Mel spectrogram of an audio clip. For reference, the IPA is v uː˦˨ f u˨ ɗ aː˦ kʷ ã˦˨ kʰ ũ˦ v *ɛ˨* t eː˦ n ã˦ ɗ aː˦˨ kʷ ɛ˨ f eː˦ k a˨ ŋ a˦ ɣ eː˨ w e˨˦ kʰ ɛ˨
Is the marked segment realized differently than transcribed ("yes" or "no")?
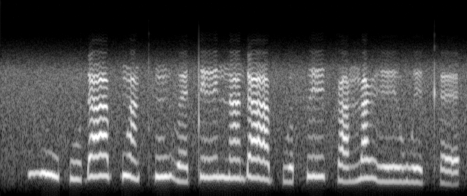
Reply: no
